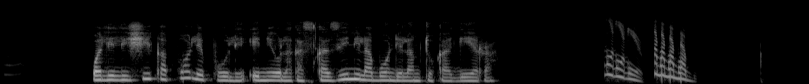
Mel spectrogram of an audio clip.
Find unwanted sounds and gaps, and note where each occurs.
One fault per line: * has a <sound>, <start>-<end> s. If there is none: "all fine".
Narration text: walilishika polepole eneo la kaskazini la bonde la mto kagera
* has a chirp, 6.0-7.0 s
